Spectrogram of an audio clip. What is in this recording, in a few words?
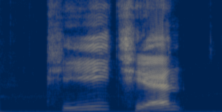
"tiqian", Chinese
